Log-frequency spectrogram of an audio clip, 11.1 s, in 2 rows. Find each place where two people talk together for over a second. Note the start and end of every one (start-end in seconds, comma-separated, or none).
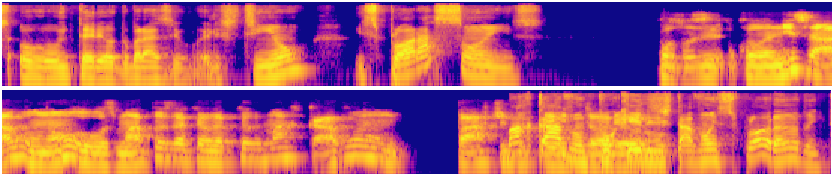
8.8-10.1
